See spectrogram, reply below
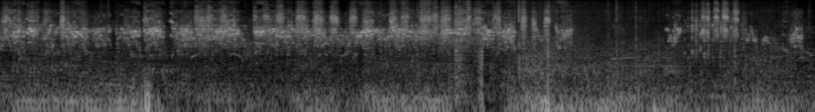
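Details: Aviary budgerigars fill the first seven seconds with dense, high chirping chatter, which then drops away to quieter scattered notes before a short final burst of squawks.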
